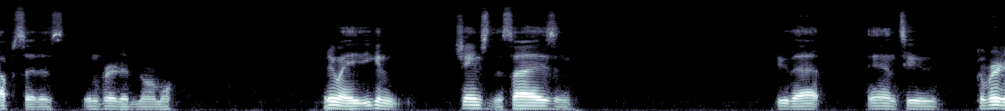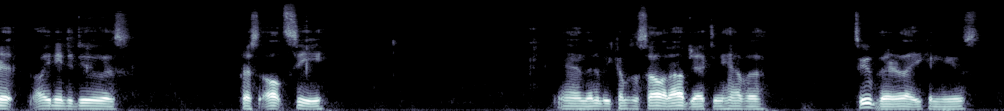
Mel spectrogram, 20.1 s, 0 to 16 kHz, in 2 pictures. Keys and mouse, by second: 3.0-4.2 middle drag, 4.5-6.3 drag, 7.0-8.2 middle drag, 9.0-10.6 middle drag, 10.6 Tab, 13.8 alt+c, 15.2 Tab.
